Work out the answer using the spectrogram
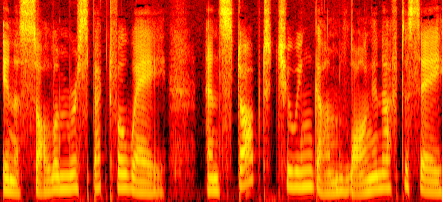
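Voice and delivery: ordinary delivery, nothing marked

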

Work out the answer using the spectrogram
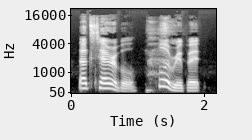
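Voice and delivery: dry, unbothered, hollow, uncaring tone. Recapping a scene from a rewatch, imitating Fran's deadpan delivery. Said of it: "Fran has the most deadpan delivery of".

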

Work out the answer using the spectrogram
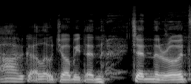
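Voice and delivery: mock giggling, stifled, under the breath. Retelling giggling at an older painter's word: imitating giggling under breath. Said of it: "giggling under my breath, was like".

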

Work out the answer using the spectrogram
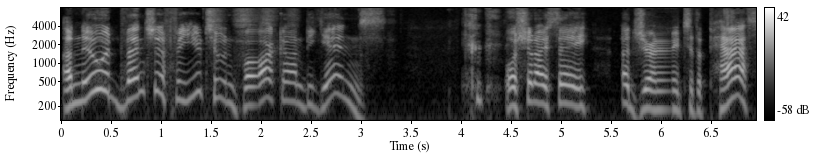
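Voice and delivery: grand announcer-style delivery, pitched way up high. Improvising a mock press release while someone else looks it up: SpongeBob announcer voice. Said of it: "Why does it sound like that SpongeBob announcer guy".

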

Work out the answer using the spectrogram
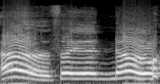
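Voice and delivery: very high, loud, blurted pterodactyl voice. Retelling a movie scene, doing Petrie the pterodactyl answering. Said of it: "My impression of Petrie the pterodactyl".

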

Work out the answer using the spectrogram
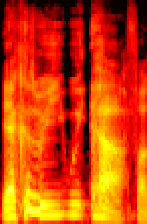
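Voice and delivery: voice cracking. Talking about a different way of growing up, voice cracking. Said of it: "my voice just cracked".

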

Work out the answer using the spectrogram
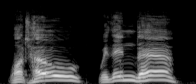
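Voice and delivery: very high, loud, high-pitched shout. Narrator reads a man beside the trumpeter calling to the gatehouse garrison, shouted. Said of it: "a man who was with the trumpeter shouted".

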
